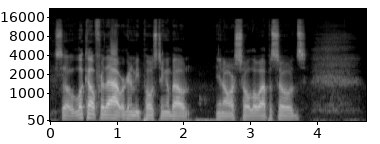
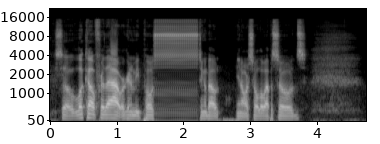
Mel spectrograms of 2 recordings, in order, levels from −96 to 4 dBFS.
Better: first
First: none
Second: audio freezing; at 1.5 s for 0.5 s

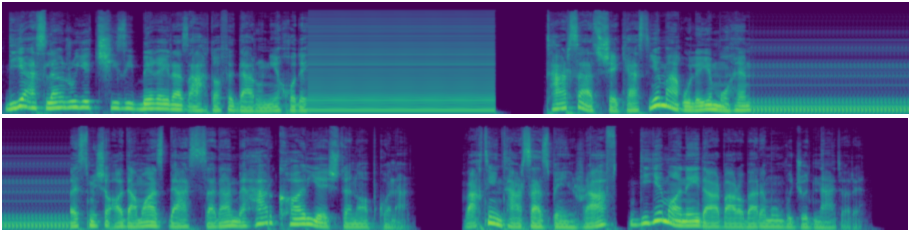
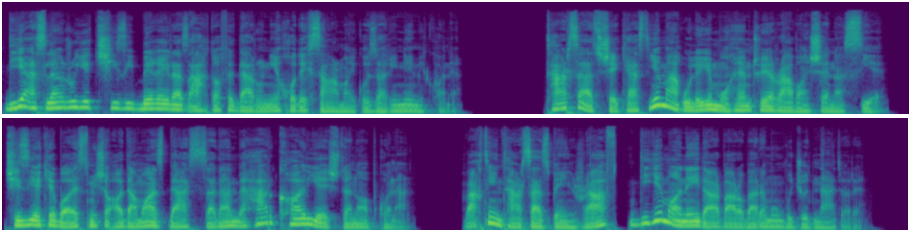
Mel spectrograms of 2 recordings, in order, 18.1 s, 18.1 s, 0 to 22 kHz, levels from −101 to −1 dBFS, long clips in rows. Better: second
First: audio freezing; at 3 s for 2 s and at 7.5 s for 2 s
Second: none

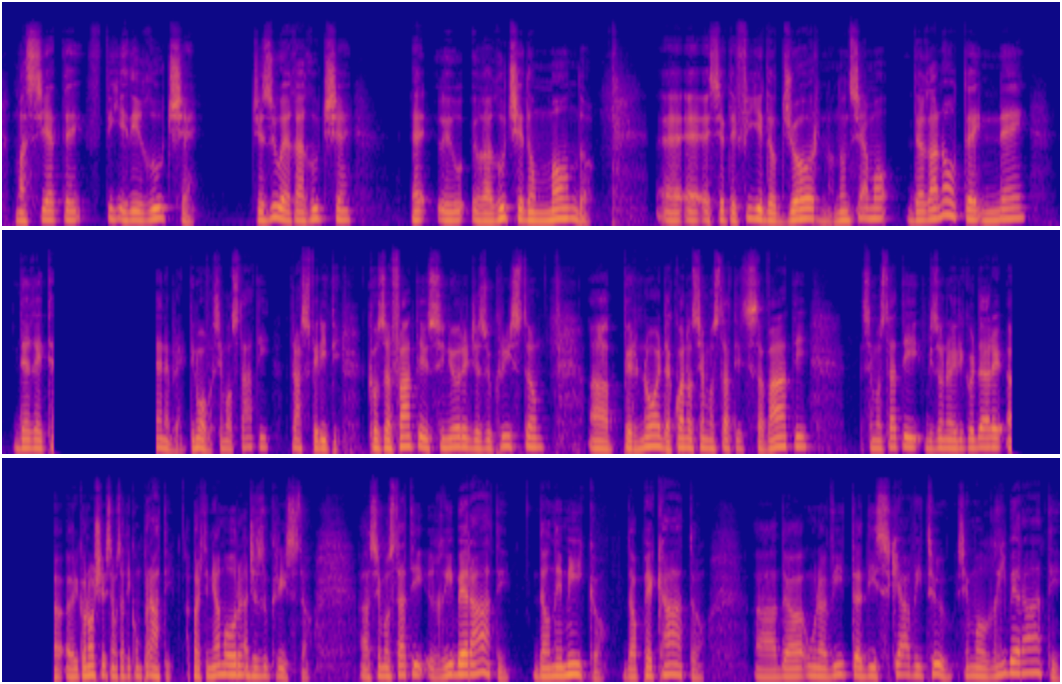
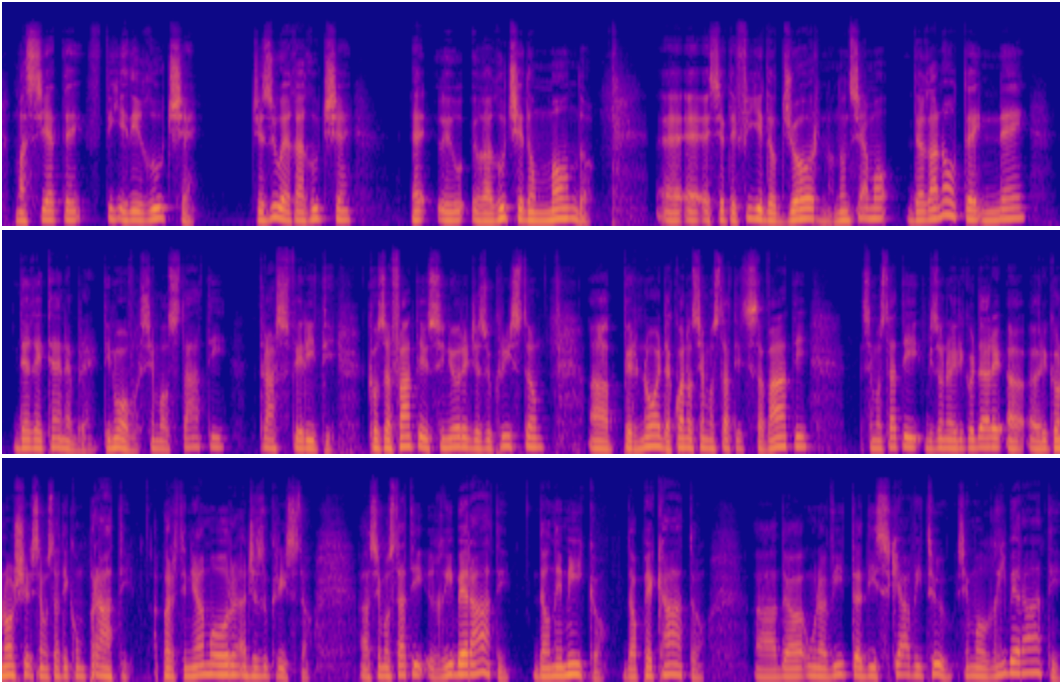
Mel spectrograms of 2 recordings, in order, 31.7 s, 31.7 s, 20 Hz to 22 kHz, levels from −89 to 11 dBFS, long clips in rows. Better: second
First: audio freezing; at 11 s for 1 s and at 21 s for 1 s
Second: none

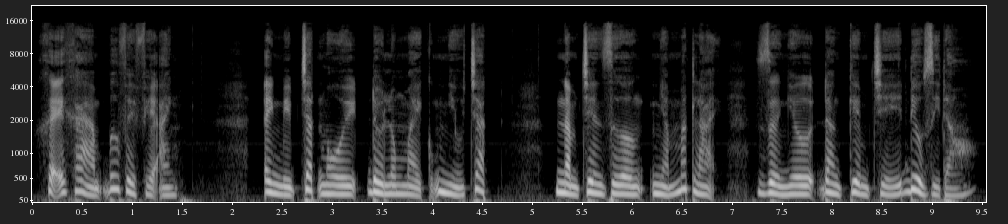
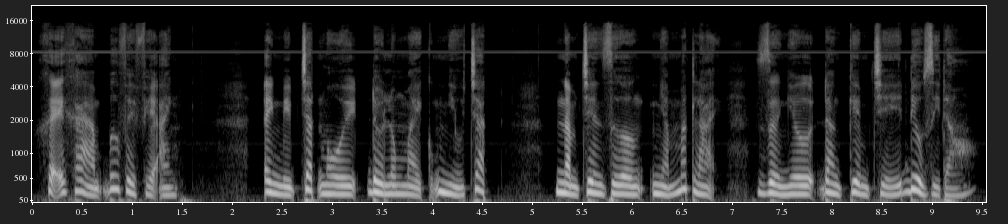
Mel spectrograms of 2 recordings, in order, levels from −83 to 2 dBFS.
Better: first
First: none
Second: high-pitched whine; faint; throughout; 8.5 kHz, 30 dB below the speech

